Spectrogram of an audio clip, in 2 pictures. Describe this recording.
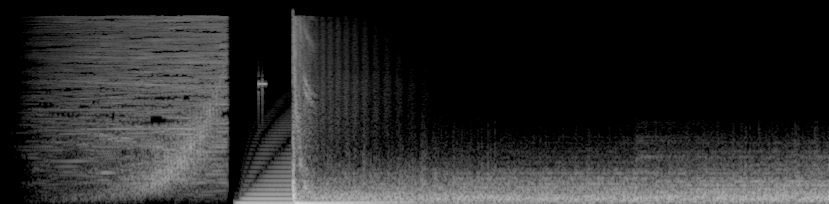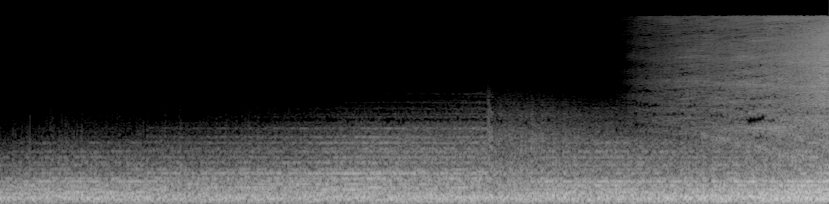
The spaceship launches into a lengthy warp speed, accompanied by a synth piece.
